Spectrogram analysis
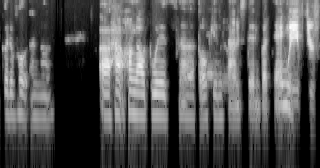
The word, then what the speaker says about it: Tolkien: a screening of Tolkien, well, it's pronounced as Tolkien, by the way. Tolkien. Yeah, Tolkien.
